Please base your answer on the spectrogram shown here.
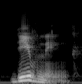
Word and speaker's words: good evening: Comme evening commence aussi par une voyelle, ils font tomber la première syllabe. D'evening. You can say good evening, you can say evening.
